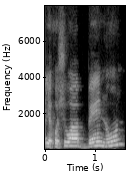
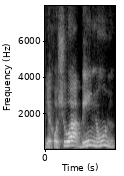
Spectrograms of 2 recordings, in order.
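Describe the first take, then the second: First: The middle word has an 'e' vowel. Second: The middle word has an 'i' vowel. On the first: "en lugar que diga" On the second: "con Jirik"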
